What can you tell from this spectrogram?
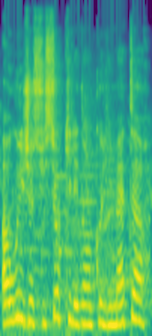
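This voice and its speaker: Woman doing candid intelligence insider in a dub, kinda high voice, offhand and matter of fact. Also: fast, darkish tone, lightly acted. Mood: casual, candid. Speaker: voice-over dub of an interviewee.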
